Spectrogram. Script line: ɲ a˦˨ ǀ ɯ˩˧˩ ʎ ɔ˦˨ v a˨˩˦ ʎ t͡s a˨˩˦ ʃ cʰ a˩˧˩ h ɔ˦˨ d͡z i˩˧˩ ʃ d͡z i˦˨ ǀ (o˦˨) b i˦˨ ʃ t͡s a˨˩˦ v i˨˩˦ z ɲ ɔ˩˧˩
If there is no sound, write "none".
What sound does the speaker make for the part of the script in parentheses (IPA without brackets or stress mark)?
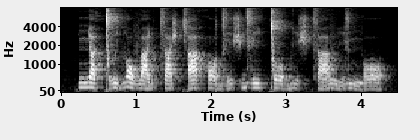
o˦˨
